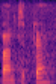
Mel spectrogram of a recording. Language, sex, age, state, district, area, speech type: Odia, male, 45-60, Odisha, Kandhamal, rural, spontaneous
